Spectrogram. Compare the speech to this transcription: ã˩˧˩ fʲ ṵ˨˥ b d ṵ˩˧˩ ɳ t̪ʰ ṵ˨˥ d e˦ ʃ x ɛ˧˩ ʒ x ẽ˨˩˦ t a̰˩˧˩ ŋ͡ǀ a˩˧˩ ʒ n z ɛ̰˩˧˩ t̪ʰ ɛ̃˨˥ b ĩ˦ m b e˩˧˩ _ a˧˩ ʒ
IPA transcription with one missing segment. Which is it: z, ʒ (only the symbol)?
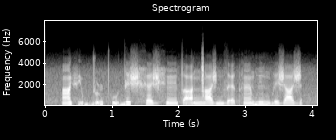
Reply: ʒ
